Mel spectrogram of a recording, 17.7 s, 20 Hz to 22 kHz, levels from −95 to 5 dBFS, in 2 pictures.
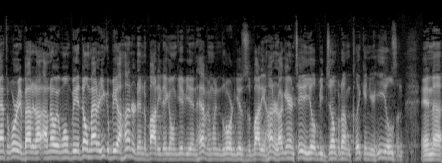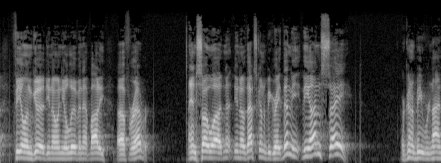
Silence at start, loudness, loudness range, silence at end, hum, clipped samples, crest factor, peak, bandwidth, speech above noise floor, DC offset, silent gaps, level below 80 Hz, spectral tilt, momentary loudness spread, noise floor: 0 s; -18 LUFS; 3 LU; 0 s; none; under 0.1%; 16 dB; -2 dBFS; 15 kHz; 48 dB; under 0.1%; none; -66 dBFS; -4.5 dB/octave; 8 LU; -66 dBFS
